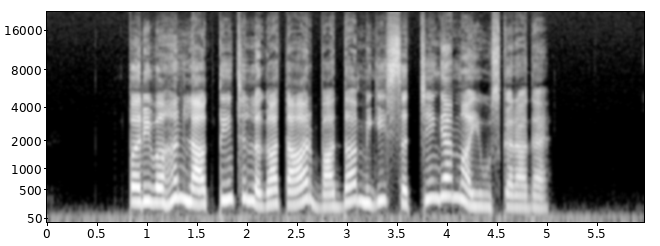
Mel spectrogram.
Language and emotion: Dogri, sad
